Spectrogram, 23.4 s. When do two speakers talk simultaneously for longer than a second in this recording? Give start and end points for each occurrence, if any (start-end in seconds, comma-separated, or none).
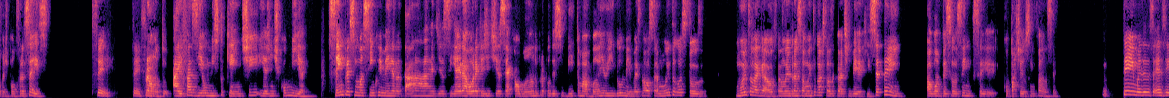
none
